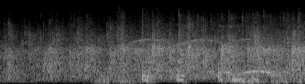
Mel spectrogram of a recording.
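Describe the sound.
An audience gives warm applause to welcome a speaker at a morning gathering. The dense, steady clapping is joined by a voice talking over it.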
